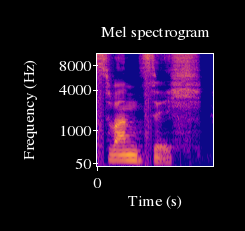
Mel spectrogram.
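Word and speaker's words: zwanzig: this one see but vanish notice the G at the end of a word C is pronounced like that CH angry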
